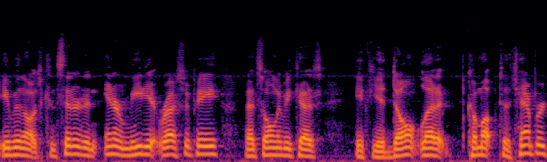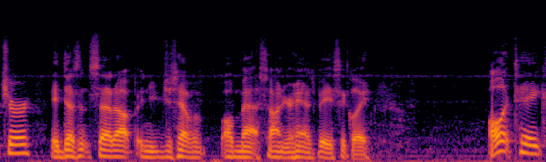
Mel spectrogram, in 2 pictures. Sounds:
speech

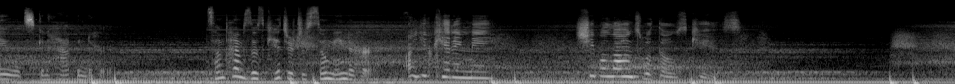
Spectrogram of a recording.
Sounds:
music
speech

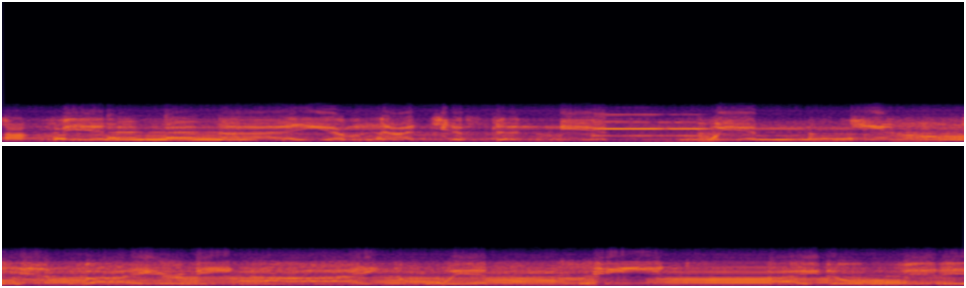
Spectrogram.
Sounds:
music

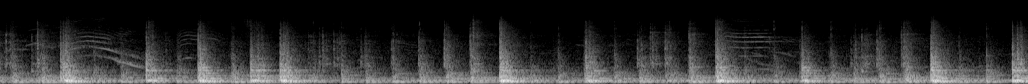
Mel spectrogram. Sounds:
drum
percussion

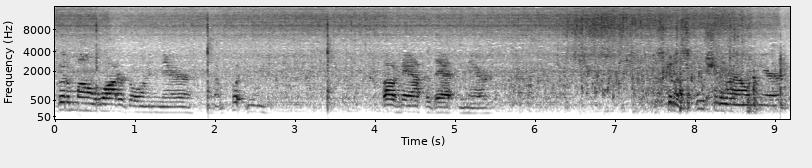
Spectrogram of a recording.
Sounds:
speech

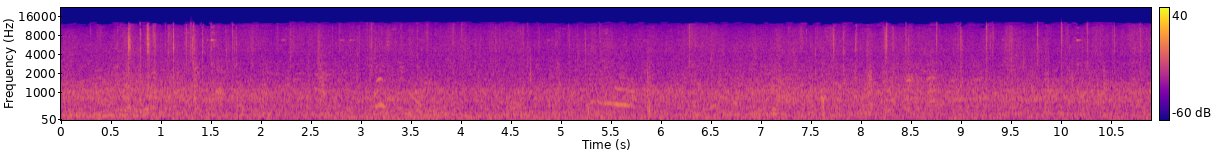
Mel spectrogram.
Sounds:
speech

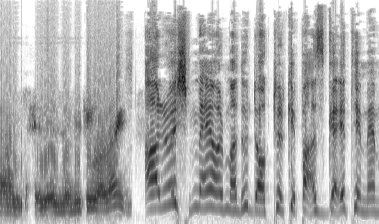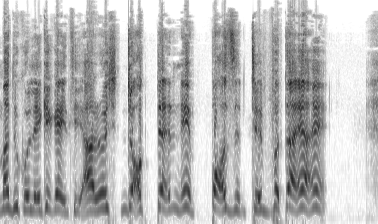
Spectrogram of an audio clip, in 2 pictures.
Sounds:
speech

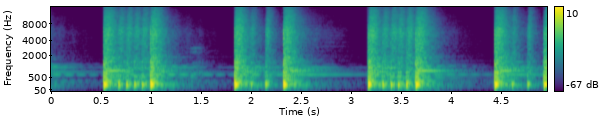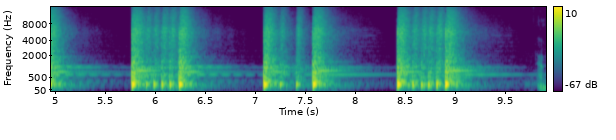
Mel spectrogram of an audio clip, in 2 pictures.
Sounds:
playing snare drum

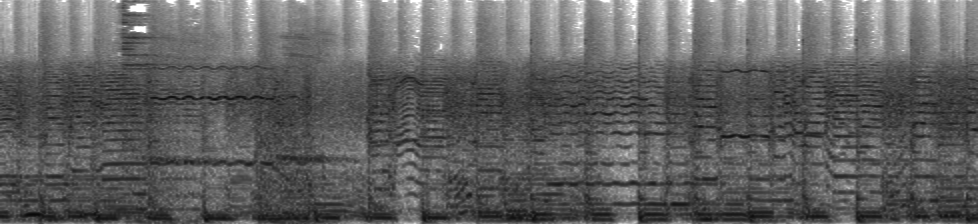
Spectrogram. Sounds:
music

